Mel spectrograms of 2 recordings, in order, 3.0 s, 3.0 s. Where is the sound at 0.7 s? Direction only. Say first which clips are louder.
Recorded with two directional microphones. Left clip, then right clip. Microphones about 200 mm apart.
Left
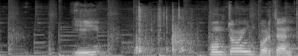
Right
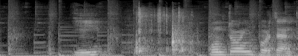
Left 6 dB; 50° left (ahead or behind).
